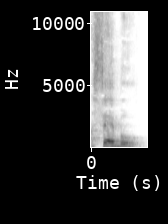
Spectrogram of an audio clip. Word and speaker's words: Cebu: Sa Cebu, ang ganda ng mga taping dagat.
